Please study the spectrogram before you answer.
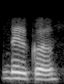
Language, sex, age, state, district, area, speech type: Kashmiri, female, 30-45, Jammu and Kashmir, Ganderbal, rural, conversation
